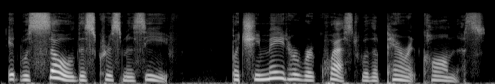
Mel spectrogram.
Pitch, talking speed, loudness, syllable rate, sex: 205 Hz, 170 wpm, -18 LUFS, 4.9 syllables/s, female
